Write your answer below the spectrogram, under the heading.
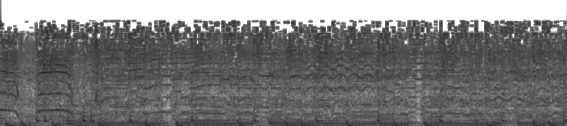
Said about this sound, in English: Okay, and the crowd goes wild.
